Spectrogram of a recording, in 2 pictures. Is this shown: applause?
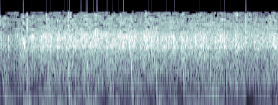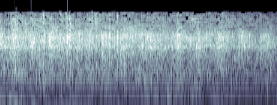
yes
